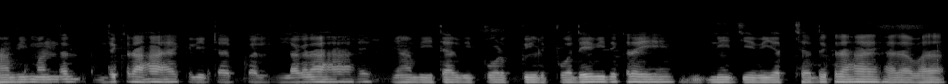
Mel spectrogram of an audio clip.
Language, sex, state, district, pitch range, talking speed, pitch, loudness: Hindi, male, Chhattisgarh, Bilaspur, 105-120 Hz, 185 wpm, 110 Hz, -32 LUFS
